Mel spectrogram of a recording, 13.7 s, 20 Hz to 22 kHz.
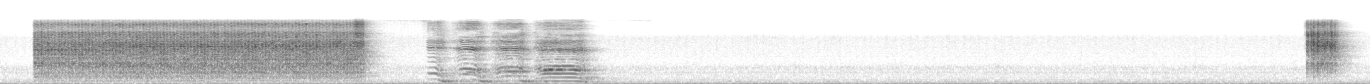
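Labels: At 0.32 seconds, an engine can be heard. Then, at 4.26 seconds, laughter is audible. Finally, at 13.03 seconds, a coin drops.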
